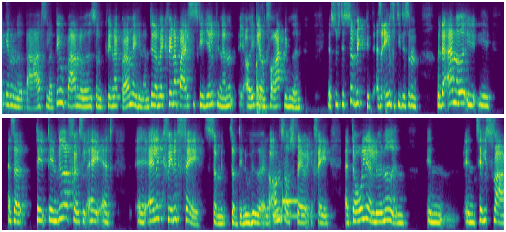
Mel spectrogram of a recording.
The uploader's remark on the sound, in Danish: Så lyden fra vores internetbaserede samtale er så lækker som mulig.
